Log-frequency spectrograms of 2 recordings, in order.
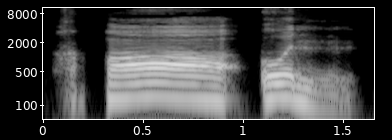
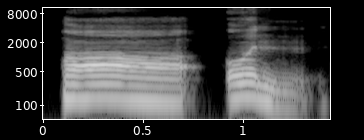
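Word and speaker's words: خاء: And to describe the way I am pronouncing this letter, think about if you are coughing up or you're clearing your throat or you're trying to cough up mucus, for an example.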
